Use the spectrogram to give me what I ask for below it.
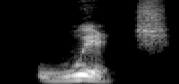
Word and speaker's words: which: para te ajudar a entender essa notícia, vou te explicar uma palavra que apareceu bastante por aqui: which. W-H-I-C-H. E não é witch de bruxa, a pronúncia é a mesma, mas a escrita e o significado são diferentes.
